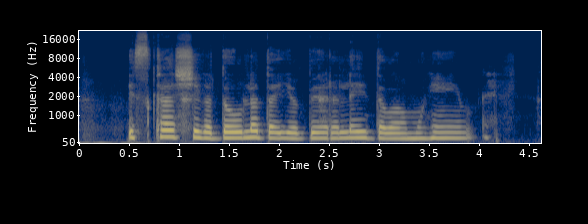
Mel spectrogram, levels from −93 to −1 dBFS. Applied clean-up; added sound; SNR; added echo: neural mask model DeepFilterNet 3.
